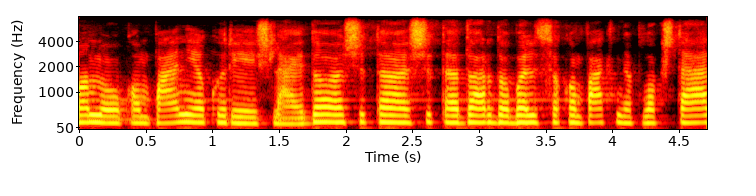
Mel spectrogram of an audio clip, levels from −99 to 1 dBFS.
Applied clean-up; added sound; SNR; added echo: neural mask model DeepFilterNet 3.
